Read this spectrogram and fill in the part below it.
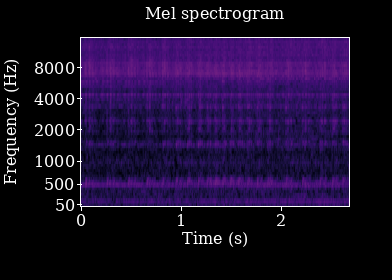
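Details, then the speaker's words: Graham Farish Class 50 loco with Poole-type chassis, after replacing cracked axle gears, slow crawl: steady low motor hum and even higher tone with no lumpy catching from the gears; shaft squeal not yet fixed. Normal running. "now we'll do a little crawl this that lumpiness has gone from the uh the cogs basically"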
